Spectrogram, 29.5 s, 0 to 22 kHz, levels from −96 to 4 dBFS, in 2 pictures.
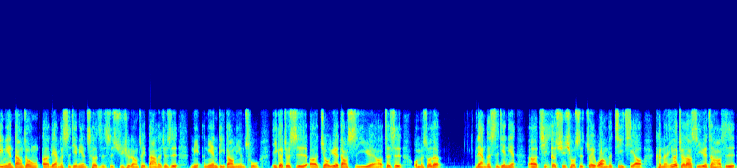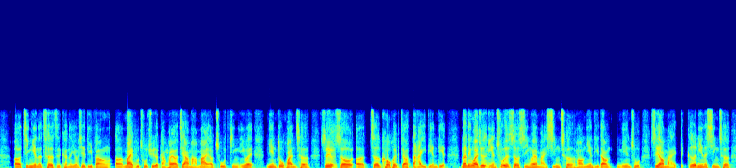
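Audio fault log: throughout, Speex codec: the speech sounds hoarse and grainy because the CELP excitation is coarsely coded, which fits a mid Speex setting around 16.8 kbps. On a spectrogram, harmonics look smeared and noisy, and any content above 4 kHz is a diffuse noise-like wash.
10.91–11.05, 12.55–12.65, 14.45–14.54, 17.41–17.48, 19.29–19.37, 21.37–21.48, 24.43–24.66, VoIP packet loss concealed by the speech codec: speech is briefly stretched into a buzzy tone or coloured noise that fades. The decoder repeats its last pitch and filter across gaps of about 40 to 120 ms, the longest at 10.91. On a spectrogram these show as flat, frozen stretches, and the waveform shows a decaying envelope before normal speech returns.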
